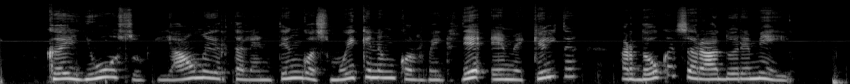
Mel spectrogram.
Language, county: Lithuanian, Klaipėda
